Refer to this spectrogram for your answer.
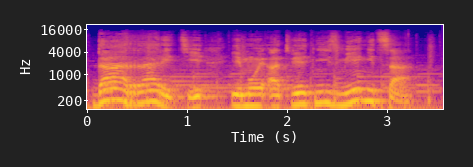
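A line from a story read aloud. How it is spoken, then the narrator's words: Plain. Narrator (Russian): ответила Твайлайт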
